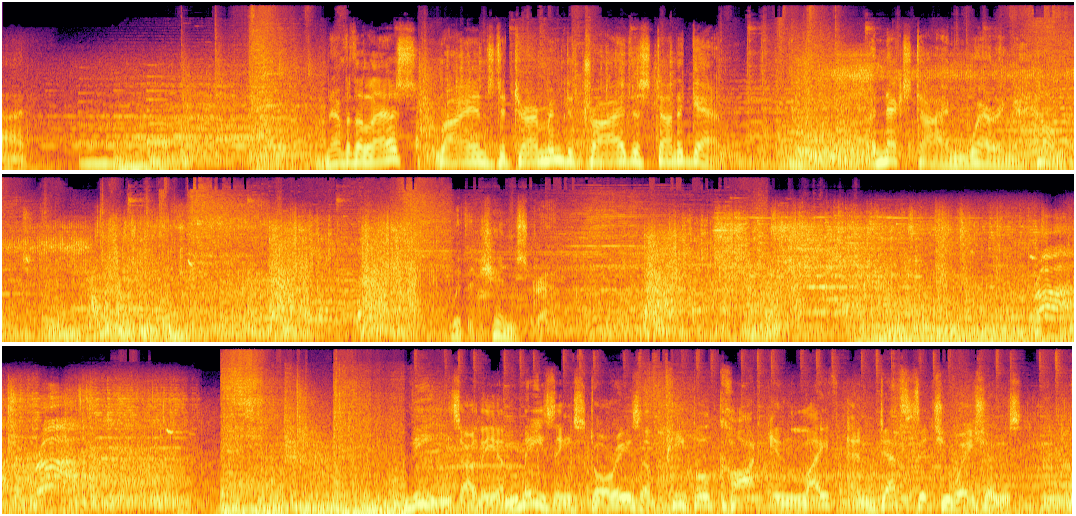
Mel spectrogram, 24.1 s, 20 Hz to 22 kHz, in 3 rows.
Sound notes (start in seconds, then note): 0.2 pensive music; 9.8 loud thud; 16.9 tense music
